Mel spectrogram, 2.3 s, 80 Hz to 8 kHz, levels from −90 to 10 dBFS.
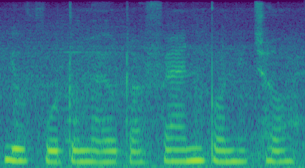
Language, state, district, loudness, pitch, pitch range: Nepali, West Bengal, Darjeeling, -15 LUFS, 195 Hz, 190-205 Hz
